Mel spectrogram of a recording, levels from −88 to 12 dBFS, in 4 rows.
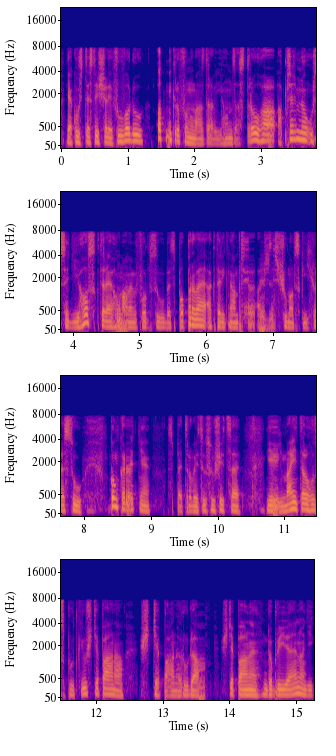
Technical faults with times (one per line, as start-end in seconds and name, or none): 0.00-15.28 Bluetooth LC3 compression
1.58-1.63 lost LE Audio frames
3.09-3.19 lost LE Audio frames
4.59-4.83 lost LE Audio frames
6.53-7.03 lost LE Audio frames
8.63-8.77 lost LE Audio frames
10.83-10.92 lost LE Audio frames
13.54-13.70 lost LE Audio frames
